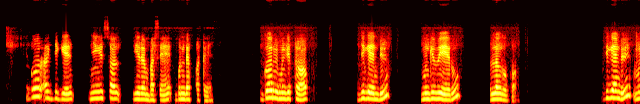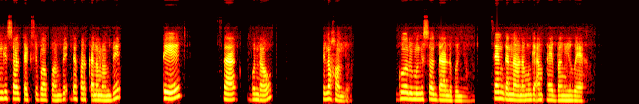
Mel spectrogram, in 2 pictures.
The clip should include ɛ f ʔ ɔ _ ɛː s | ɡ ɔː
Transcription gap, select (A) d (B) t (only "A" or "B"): B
